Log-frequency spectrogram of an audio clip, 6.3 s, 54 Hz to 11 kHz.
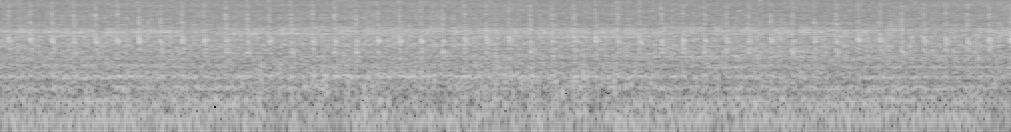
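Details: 2000 Jeep Wrangler TJ 4.0 L six-cylinder after losing all coolant on a 103°F day: steady fast ticking about four per second over rough idle, loudest under engine, loudest on water pump via screwdriver; cause unknown.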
